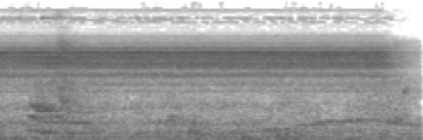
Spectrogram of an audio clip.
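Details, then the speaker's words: Steady loud gas hiss for about five seconds, then fading, as the oxygen flush fills the ventilator bellows in vent mode during an anesthesia machine leak test; oxygen flush filling ventilator bellows. "how to convert this oxygen box vent back selected to the vent mode then with oxygen flash i'm going to fill the pillows"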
